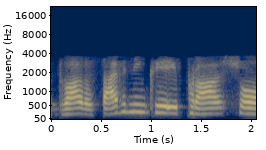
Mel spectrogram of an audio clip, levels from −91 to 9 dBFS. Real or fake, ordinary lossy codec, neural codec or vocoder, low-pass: fake; MP3, 24 kbps; codec, 16 kHz in and 24 kHz out, 0.9 kbps, LongCat-Audio-Codec, fine tuned four codebook decoder; 3.6 kHz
